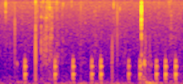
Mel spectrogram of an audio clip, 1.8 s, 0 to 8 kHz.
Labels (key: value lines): label: biophony, knock
recorder: SoundTrap 300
